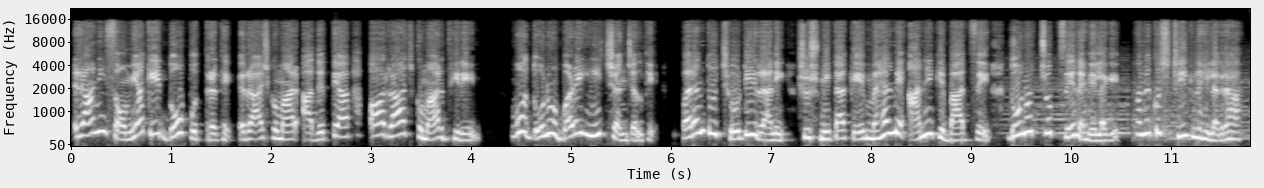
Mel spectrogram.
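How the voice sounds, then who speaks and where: Female storyteller for bedtime tales: high voice, lively intonation, faint music bed. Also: moderate pace. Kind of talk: scripted bedtime story narration.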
